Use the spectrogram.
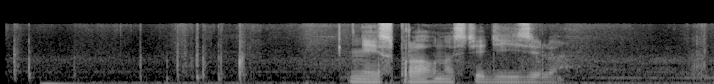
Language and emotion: Russian, neutral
